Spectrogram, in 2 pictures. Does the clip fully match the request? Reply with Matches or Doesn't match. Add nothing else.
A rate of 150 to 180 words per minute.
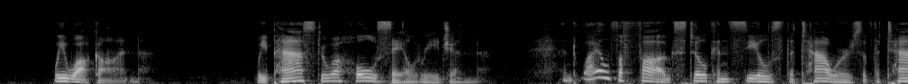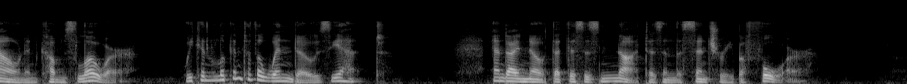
Doesn't match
